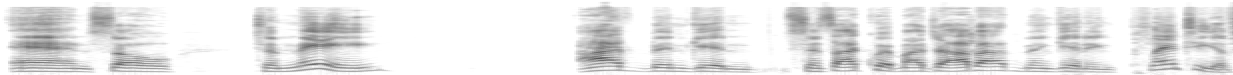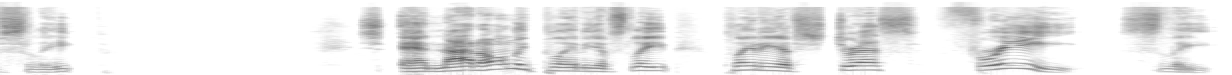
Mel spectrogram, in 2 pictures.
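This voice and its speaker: A man's voice: medium pitch, animated, slow, no echo. A man with a mid-range voice holds forth in a casual talk. He is emphatic and a little preachy, doubling back on his words to drive a point home. The sound is close and dry, with no room around it. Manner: emphatic, preachy, repeats himself for stress. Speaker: podcast host. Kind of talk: casual conversation.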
